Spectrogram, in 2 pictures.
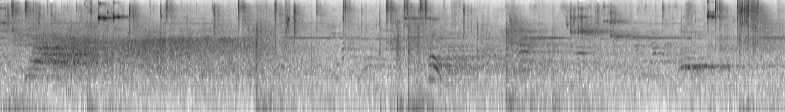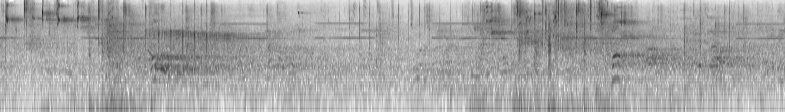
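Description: A fencing bout in a large hall: footsteps and stamps thump on the wooden floor, and sharp clicks of blades meet through the exchanges. Voices and shouts come in several short bursts, echoing in the hall.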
